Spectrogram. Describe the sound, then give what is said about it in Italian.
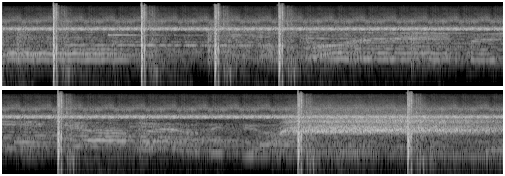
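Sharp gunshots of Winchester bullets, stamped with a letter H on the base, crack out at uneven intervals at a young couple in a car, four in quick succession, then three more spaced apart, over a steady high-pitched drone with no talking. “Otto proiettili, marca Winchester, con una lettera H impressa sul fondello.”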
